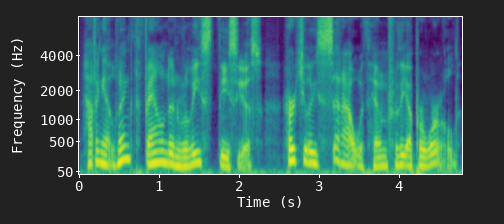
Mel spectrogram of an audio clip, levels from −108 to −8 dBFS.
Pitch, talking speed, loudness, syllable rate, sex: 150 Hz, 200 wpm, -18 LUFS, 5.4 syllables/s, male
